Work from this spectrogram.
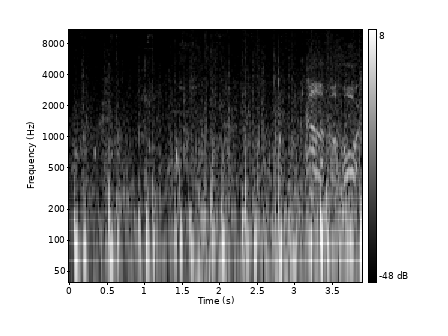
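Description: Horse hooves clip-clop at a steady walking rhythm in Red Dead Redemption, with someone speaking over them and a short whinny-like sound near the end.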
